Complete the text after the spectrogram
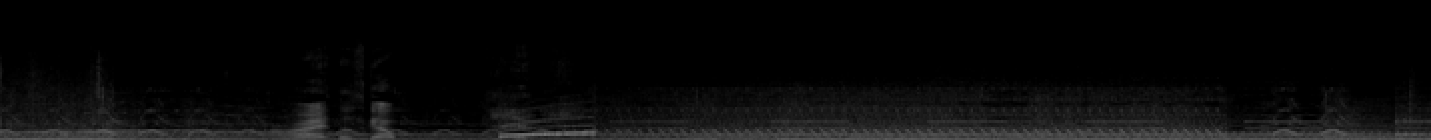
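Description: A police siren wails and yelps in rapid rising and falling sweeps.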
